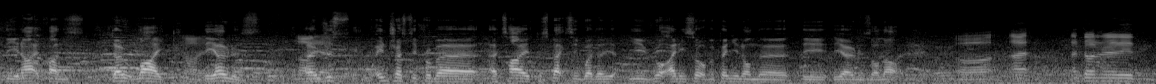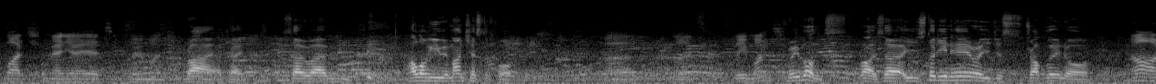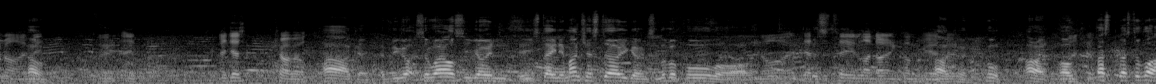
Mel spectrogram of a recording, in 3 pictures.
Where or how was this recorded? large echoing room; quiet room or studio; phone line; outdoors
outdoors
